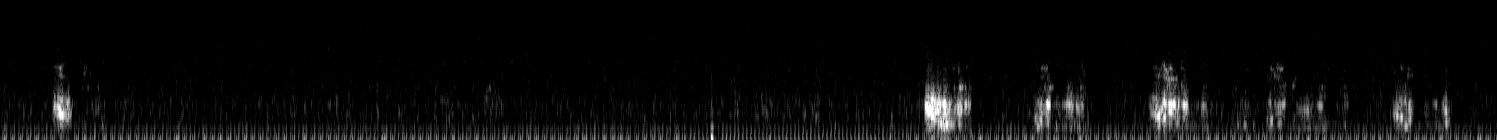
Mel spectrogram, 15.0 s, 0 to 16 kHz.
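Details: Boncănit of a Carpathian stag in the 2021 breeding season: one brief gruff call, a long pause, then a burst of several harsh roars and grunts in quick succession over faint low background noise.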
